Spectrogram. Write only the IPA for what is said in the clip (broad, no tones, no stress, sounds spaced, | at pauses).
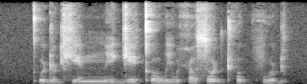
kʷʼ i ɖ o ɖ xʲ e mː i ɡʲ e kʼ o w i w ħ o s o ɖ ʈʰ o kʷ f u ɖ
